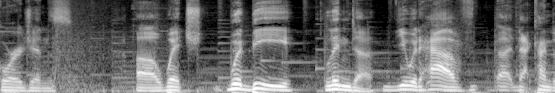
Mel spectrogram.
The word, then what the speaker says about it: Linde: No, that doesn't sound pronounced Linda. I would think so because I've always said Lind with the silent e.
